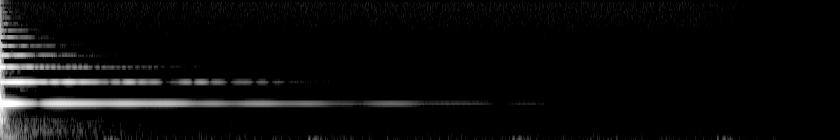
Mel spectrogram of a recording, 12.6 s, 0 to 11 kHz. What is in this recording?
upright choiseul piano multisample recorded using zoom H4n
upright, multisample, piano, choiseul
